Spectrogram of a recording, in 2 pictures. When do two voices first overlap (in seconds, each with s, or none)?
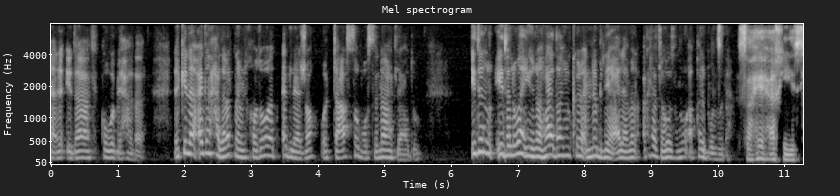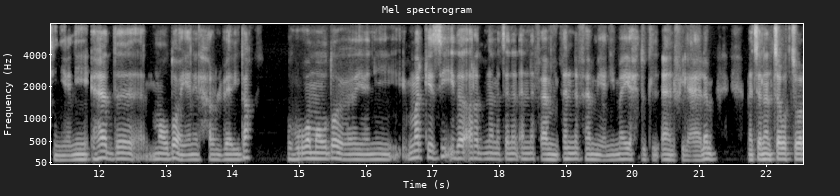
none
